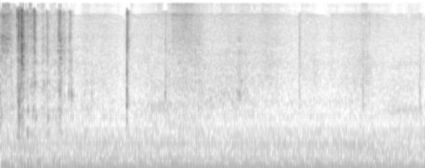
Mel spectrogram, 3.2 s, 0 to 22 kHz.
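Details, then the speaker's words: Ford Mustang EcoBoost 2.3-litre at a Copart auction yard, idling in the cabin with the AC on and no check engine lights. Quiet, steady low hum with a few light cabin clinks and no ticks or misses; normal idle. "Not seeing any check engine lights. Sounds good."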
